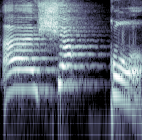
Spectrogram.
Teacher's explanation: پہلے قوف کو آپ نے شین کے ساتھ ملانا ہے، پھر قوف پہ آپ نے قلقلہ کرنا ہے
